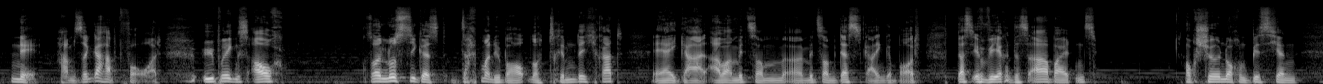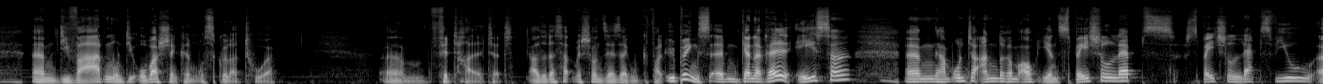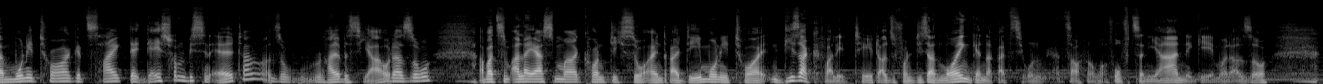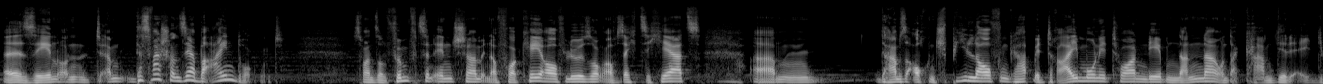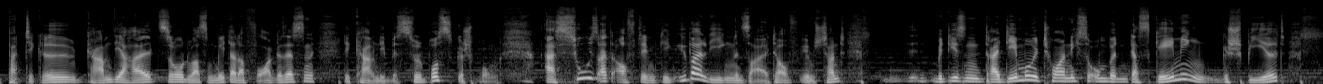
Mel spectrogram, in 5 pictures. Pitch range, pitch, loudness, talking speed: 100-135 Hz, 115 Hz, -25 LUFS, 170 wpm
